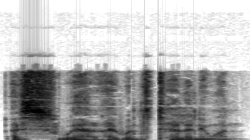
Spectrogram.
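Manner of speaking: low, hushed, mock-fearful promise; mock frightened. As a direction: play at being scared. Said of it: "put on a frightened look".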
